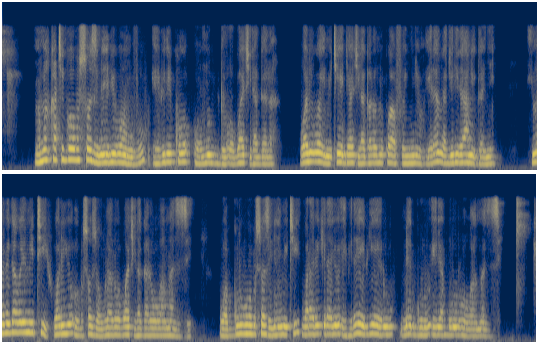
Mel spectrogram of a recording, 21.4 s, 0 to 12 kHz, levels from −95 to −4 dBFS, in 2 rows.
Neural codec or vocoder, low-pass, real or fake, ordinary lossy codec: codec, 16 kHz, 2 kbps, FreqCodec, smaller model; 7.2 kHz; fake; none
